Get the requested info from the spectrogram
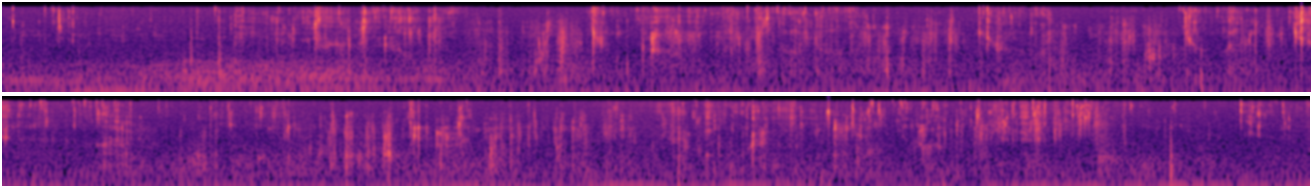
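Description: Close-miked chewing and mouth sounds of someone eating jajangmyeon, noodles in black bean sauce, heard as a steady run of short, irregular clicks and smacks.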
